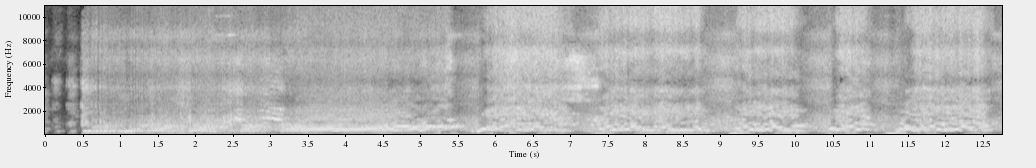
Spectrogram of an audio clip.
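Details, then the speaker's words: Yamaha NMAX scooter that hesitated and lacked power from low to mid rpm, after fixing dirty, clogged injector; engine picks up cleanly on each throttle blip and holds high revs without stutter; normal revving. "ini kita akan coba gas ini kalau untuk digas sih teman-teman udah enak ya tidak berebet lagi ya kita akan coba gas ya"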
